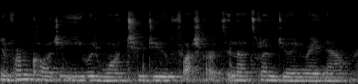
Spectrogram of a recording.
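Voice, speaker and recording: Whispering and soft-spoken, a woman talks at a fairly quick pace amid noticeable background noise and audible room echo. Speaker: nursing student vlogger. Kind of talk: casual vlog tutorial. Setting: library study room.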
